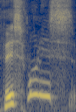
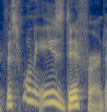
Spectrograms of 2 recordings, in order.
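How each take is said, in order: First: Voice crack. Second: Said in the usual way. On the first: Real, not acted. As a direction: voice cracking mid-sentence. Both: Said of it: "voice crack".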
